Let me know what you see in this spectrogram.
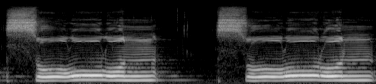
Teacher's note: را کے اوپر کیونکہ پیش ہے، اور آگے بھی را کے اوپر دو پیش جو ہے وہ تنوین ہے، دو پیش والی، تو اس لیے ان دو را جو ہیں ان کو پر پڑھا جاتا ہے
